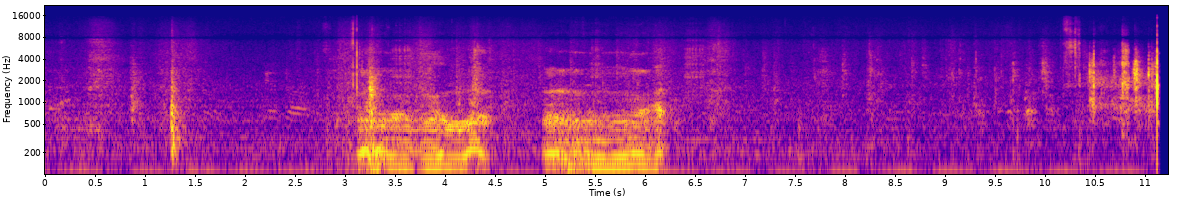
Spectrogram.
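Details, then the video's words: Great Dane pup playing on a couch indoors, rubbing his lips on it while moaning and groaning; two drawn-out, wavering groans of about a second each, with rustling and scraping between them. "Great Dane Pup, Plays on Couch (Loudly!)"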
